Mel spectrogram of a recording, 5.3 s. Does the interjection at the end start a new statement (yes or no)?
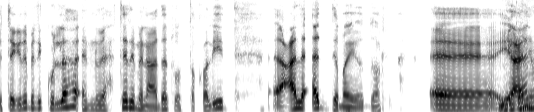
yes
